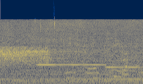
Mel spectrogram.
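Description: Subway car passenger PA speakers putting out leaked telemetry data noise: a buzzing data signal that cuts off under a second in. It is followed by a steady electronic tone and then a lower one near the end, over a constant low hum.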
